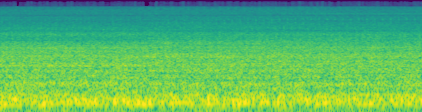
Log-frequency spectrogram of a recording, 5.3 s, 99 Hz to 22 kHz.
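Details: Nissan KA24DE engine after replacing ignition switch to fix starter click no-start: steady even low idle with no misses, knocks or ticks; engine now starts and runs smoothly.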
